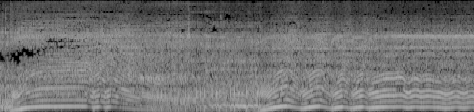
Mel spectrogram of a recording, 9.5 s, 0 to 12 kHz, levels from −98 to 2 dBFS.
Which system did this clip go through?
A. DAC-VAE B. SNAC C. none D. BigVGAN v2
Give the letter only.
C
